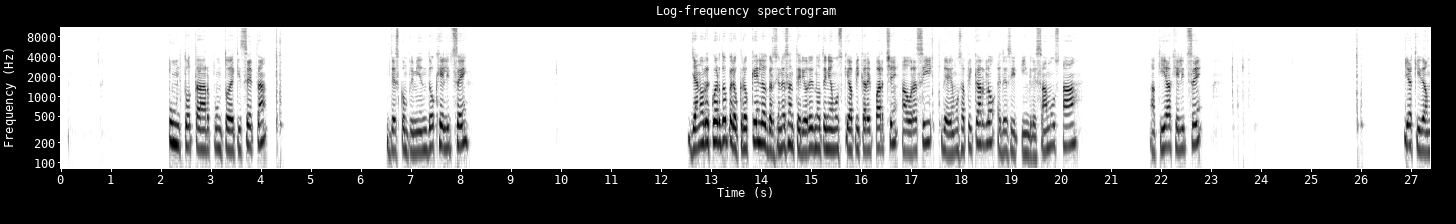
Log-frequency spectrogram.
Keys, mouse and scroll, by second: 1.8-2.7 typing, 4.2 typing, 16.9-17.6 typing, 19.2-21.8 scroll up 3, 19.2-20.1 typing, 21.9-23.3 scroll down 3, 23.1-27.3 typing, 25.8 Return.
